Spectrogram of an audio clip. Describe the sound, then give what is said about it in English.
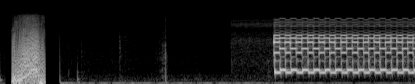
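A quick zipping rasp, a few faint clicks, then Bob's telephone bursts into a loud, warbling electronic ring that keeps going steadily to the end. No one speaks. “Hey Bob, your phone's ringing.”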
